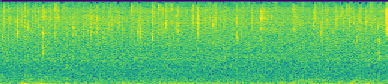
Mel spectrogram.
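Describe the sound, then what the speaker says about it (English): Heavy rain pours down on a deserted city street, a dense, steady wash of droplets and splatter that holds even and unbroken throughout, with no voices. "the rain's coming down hard"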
